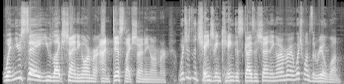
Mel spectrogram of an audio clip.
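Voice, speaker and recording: A man hosting casual, mocking commentary and dramatic readings, crude, exclamatory and quick to swear. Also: fairly high pitch, big pitch swings, pushed and bright. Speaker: host reading fan characters aloud.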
